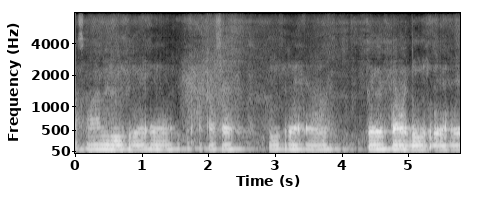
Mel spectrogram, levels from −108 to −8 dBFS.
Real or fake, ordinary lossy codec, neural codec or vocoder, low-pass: fake; none; codec, 16 kHz, 4 kbps, FreqCodec, smaller model; none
